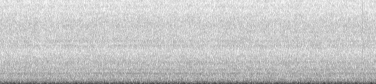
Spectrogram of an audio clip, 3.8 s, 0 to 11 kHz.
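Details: 1990 Camaro with 5.0 Tuned Port Injection V8, 29,000 km, that had a random misfire and stored code 42 (electronic spark timing); idling after codes were cleared with spark timing 11–14°; deep, even rumble with no skips; runs smooth.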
